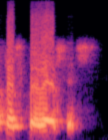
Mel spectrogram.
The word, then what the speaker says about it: otosclerosis: Tell me about what you uh, otosclerosis. Am I saying that right? Oh yeah, otosclerosis.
